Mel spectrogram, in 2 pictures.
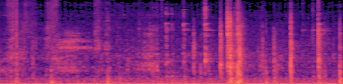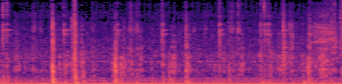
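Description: Light clicks and knocks of plastic parts, the battery-cooling HVAC case and trim, being pushed and lined up by hand. They come irregularly, with one louder knock about three and a half seconds in, over a steady low hum.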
